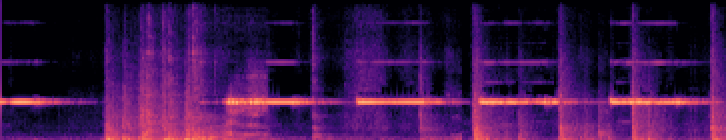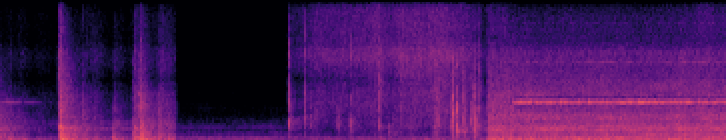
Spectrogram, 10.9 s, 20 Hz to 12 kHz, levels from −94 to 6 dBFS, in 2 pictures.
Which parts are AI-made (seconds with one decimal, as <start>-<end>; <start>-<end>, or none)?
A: 1.5-2.0; 9.3-10.9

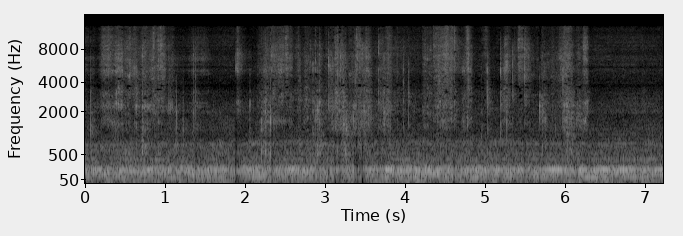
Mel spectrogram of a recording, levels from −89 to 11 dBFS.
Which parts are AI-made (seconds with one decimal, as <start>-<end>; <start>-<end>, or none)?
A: 0.0-0.4; 1.0-2.1; 6.2-7.2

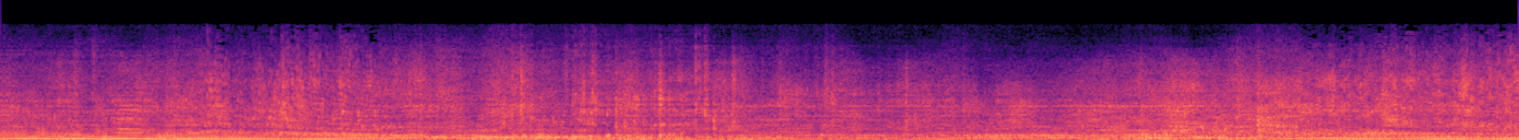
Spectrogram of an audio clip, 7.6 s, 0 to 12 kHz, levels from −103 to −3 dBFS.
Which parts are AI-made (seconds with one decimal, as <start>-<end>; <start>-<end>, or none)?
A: 0.0-1.0; 1.9-6.5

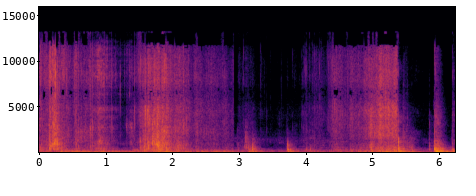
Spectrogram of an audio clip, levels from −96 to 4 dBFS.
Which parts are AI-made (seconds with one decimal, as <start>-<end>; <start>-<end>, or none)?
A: 0.8-1.4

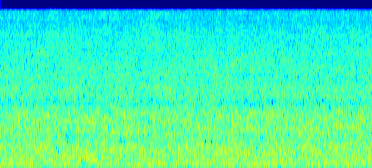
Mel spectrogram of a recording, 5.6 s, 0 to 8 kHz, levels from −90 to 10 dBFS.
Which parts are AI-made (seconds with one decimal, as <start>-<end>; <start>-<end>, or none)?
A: 0.6-4.0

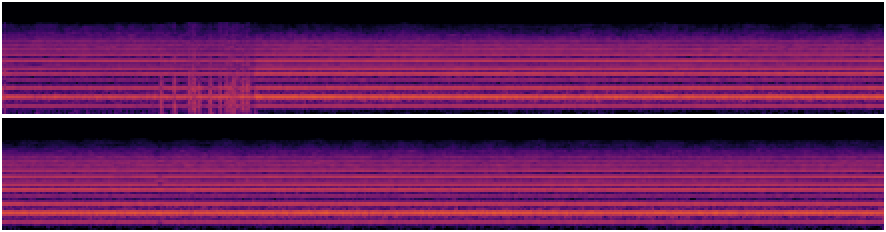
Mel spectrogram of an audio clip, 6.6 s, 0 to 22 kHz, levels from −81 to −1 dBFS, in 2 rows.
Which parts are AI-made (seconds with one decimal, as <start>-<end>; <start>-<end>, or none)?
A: none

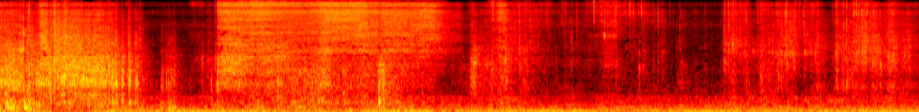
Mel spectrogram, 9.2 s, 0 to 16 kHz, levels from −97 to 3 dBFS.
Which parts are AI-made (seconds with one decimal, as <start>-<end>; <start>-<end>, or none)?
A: 5.6-6.2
